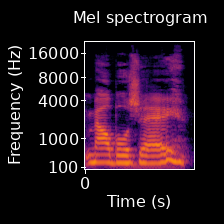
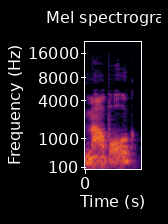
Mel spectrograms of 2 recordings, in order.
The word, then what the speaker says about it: Malbolge: I almost was like Malbolge, but I'm pretty sure it's pronounced Malbolge.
